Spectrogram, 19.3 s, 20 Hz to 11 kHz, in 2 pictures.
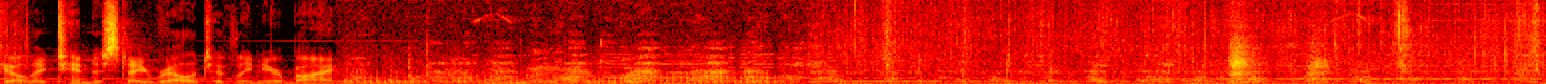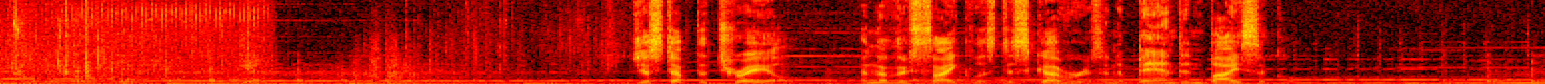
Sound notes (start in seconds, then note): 2.9 growling; 6.4 suspenseful music; 13.8 voiceover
